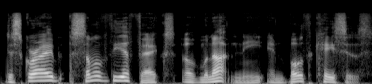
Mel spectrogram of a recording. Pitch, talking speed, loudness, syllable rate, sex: 120 Hz, 160 wpm, -18 LUFS, 4.9 syllables/s, male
